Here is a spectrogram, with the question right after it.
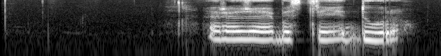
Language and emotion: Russian, angry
